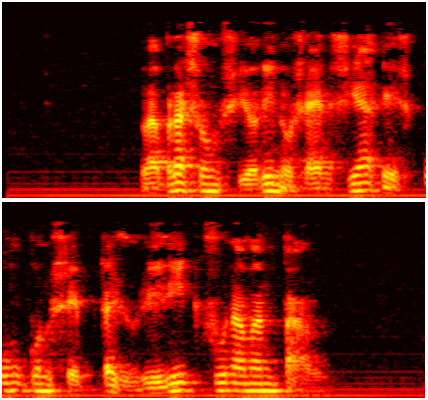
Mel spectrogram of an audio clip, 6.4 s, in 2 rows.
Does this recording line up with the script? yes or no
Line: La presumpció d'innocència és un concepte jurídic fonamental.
yes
